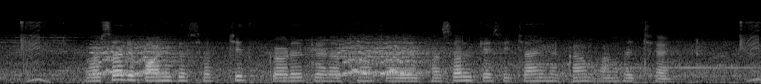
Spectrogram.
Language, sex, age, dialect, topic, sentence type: Maithili, male, 18-24, Angika, agriculture, question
